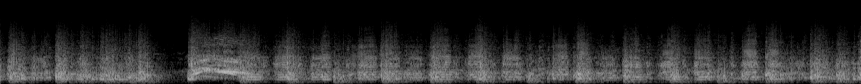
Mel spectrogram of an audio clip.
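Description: School marching band playing, its drums keeping a quick, even beat under the melody. The music drops out briefly just before two seconds in, then comes back at its loudest.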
